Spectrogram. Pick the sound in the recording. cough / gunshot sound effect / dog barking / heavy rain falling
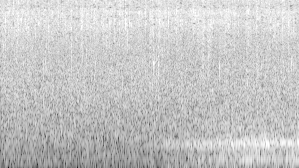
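heavy rain falling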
